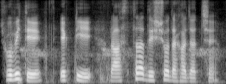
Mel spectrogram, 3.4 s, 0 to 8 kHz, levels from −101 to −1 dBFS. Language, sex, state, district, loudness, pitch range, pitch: Bengali, male, West Bengal, Cooch Behar, -16 LUFS, 130-165 Hz, 145 Hz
